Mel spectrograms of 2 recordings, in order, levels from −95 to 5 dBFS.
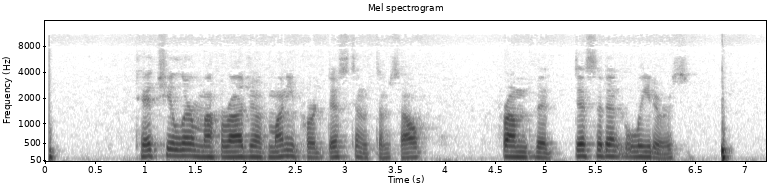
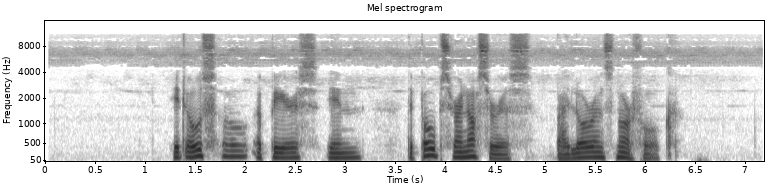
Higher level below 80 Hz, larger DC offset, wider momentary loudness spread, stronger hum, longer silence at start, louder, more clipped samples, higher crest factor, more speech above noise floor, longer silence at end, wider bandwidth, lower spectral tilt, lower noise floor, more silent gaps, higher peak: first, -46 dBFS vs -52 dBFS; neither; about the same, 11 LU vs 12 LU; neither; second, 0.05 s vs 1.3 s; second, -24 LUFS vs -20 LUFS; neither; about the same, 22 dB vs 18 dB; first, 43 dB vs 29 dB; second, 0.35 s vs 0.9 s; about the same, 10.5 kHz vs 11.5 kHz; first, -10 dB/octave vs -5.5 dB/octave; first, -66 dBFS vs -49 dBFS; neither; about the same, -2 dBFS vs -4 dBFS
